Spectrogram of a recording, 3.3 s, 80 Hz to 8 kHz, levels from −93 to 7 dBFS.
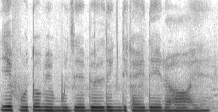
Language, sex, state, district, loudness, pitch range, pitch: Hindi, female, Arunachal Pradesh, Papum Pare, -17 LUFS, 215-225 Hz, 220 Hz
